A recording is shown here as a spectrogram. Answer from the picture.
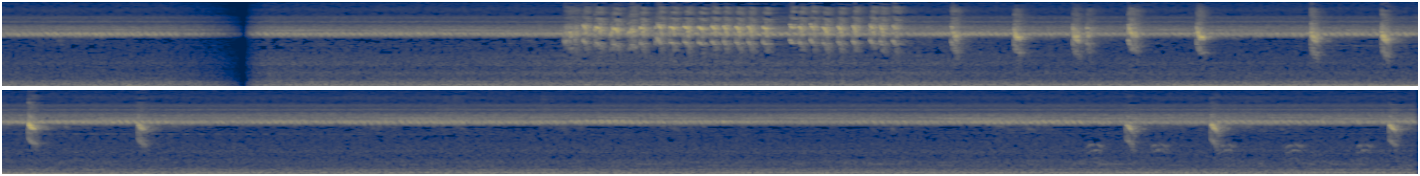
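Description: A bird calls over a steady high-pitched insect drone: a loud rapid trill, then a string of sharp, falling chirps about half a second to a second apart, with a few fainter chirps near the end.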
